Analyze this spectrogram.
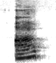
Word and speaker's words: Upsychelly: Um, and it is Upcychelly. Well, at least that's how I'm pronouncing Upcychelly. Um, it sounds like upcycling without the engine.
